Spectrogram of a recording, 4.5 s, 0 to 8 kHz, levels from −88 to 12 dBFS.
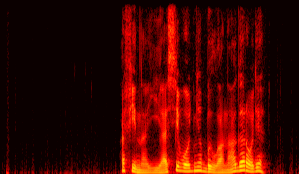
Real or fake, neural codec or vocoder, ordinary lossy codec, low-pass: real; none; none; none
